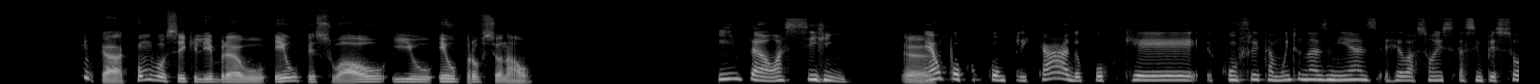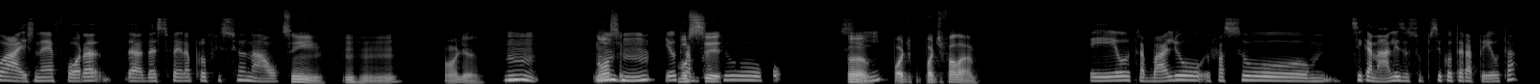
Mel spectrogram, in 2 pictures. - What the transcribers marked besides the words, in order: none
- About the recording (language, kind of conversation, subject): Portuguese, podcast, Como você equilibra o lado pessoal e o lado profissional?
